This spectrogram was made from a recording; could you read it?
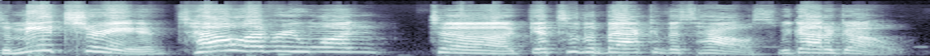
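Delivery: high yell, calling out to someone far away. Playing a character at a front door: yelling to Dimitri. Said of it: "I'm gonna yell at Dimitri".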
